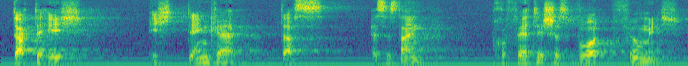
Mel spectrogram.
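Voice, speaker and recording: A man from Australia whose first language is English, giving a short sermon in careful, halting German with many pauses and restarts. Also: medium pitch, pushed and bright, roomy sound, big-room sound, slight background noise. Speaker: guest speaker and teacher. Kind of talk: church testimony and short sermon.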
